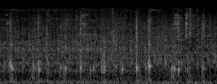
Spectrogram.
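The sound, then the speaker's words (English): A tractor engine runs near a horse, giving a fairly faint, steady chugging with a rapid, even knocking rhythm and no break. “Well, we're not impressed, are we, young fellow? It's all right. It's only a tractor. Not much room, is there? No, not a lot. Steady, Dancer. Whoa, there. You okay? Can you turn the engine off?”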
